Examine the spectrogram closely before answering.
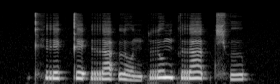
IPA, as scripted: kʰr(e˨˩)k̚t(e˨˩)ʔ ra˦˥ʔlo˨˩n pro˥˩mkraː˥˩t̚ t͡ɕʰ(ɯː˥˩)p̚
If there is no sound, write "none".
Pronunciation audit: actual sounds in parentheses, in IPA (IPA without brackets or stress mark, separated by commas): e˥˩, e˥˩, ɯː˦˥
